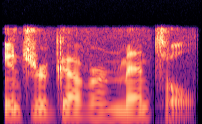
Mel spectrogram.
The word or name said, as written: intergovernmental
